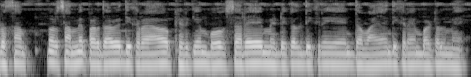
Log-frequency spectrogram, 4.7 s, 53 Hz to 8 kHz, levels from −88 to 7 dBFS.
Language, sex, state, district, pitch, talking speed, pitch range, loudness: Hindi, male, Bihar, West Champaran, 125 Hz, 305 wpm, 125-130 Hz, -17 LUFS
